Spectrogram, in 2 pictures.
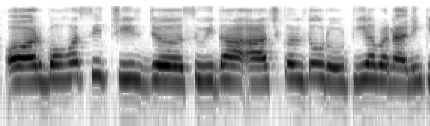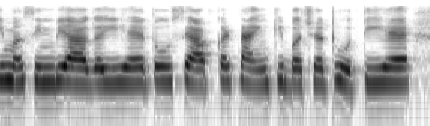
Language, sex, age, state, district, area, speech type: Hindi, female, 18-30, Madhya Pradesh, Betul, urban, spontaneous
